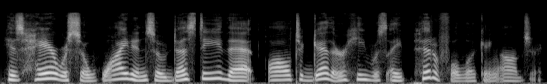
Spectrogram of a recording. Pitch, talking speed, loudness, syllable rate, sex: 205 Hz, 175 wpm, -16 LUFS, 4.8 syllables/s, female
